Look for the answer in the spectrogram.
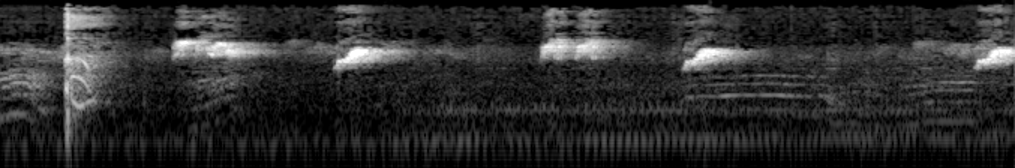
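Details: Red-whiskered bulbul calling often, its calls used for trapping birds: loud, bright, slurred chirps repeated about once a second, each a short downward-sweeping note, after an opening sharp clatter, with a quiet low hum behind.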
